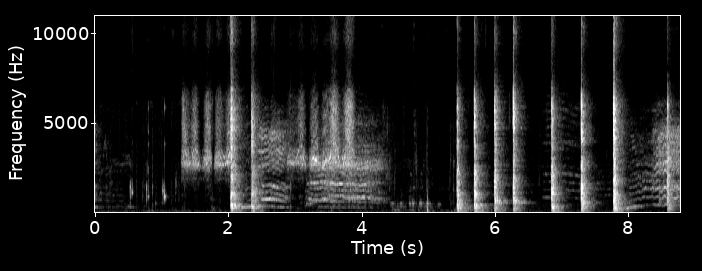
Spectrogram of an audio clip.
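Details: A Barbari goat gives a wavering, nasal bleat, with people talking and sharp knocking sounds nearby.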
